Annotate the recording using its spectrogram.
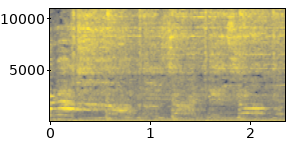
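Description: A hard rock band playing live at full volume, with heavy bass and a yelled lead vocal. The full band comes in just after the start, out of a sparser passage.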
